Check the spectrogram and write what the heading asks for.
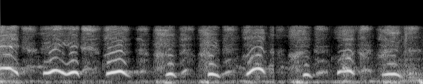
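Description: A woman crying out in short, pitched, gasping sobs, each rising and falling, about three a second, close to a microphone.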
